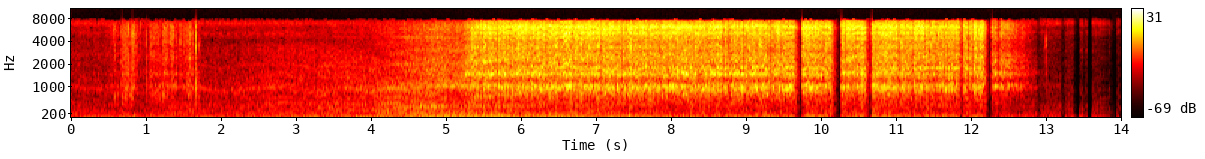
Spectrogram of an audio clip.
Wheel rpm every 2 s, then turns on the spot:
10, 0, 90, 230, 220, 230, 40.
none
